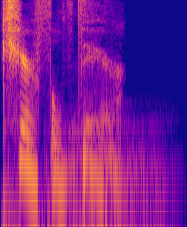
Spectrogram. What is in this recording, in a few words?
Undead Female Warrior Pissed; NPC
